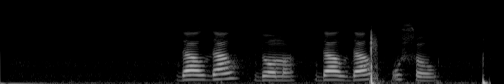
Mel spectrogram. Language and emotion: Russian, neutral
